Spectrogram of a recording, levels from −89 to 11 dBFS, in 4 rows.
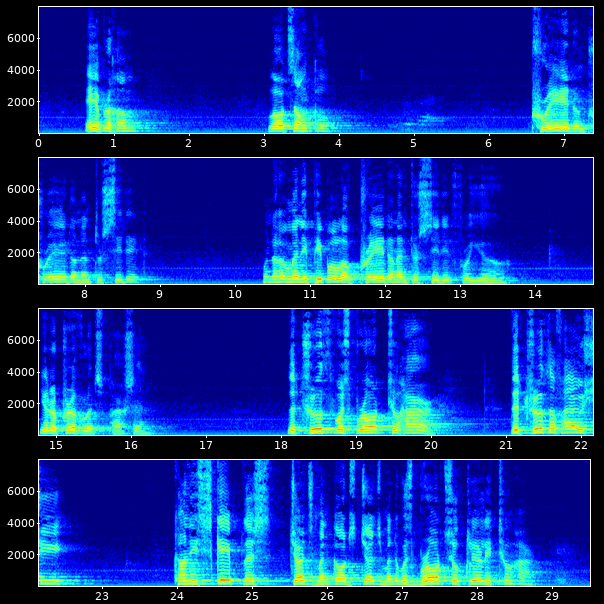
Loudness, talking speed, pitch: -25 LUFS, 95 wpm, 160 Hz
